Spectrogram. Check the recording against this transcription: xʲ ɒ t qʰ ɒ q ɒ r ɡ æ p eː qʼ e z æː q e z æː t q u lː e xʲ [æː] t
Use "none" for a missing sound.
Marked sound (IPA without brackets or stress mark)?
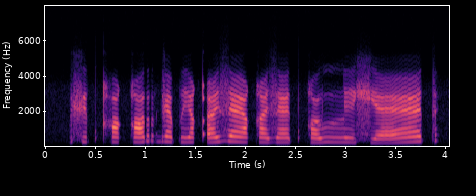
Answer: æː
